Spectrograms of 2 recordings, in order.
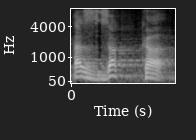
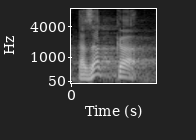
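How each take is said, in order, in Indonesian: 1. Bunyi z dobel dan dibaca lebih panjang. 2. Bunyi z pendek dan tunggal. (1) "zainya juga dibaca tasydid" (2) "Qiraah yang kita baca"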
